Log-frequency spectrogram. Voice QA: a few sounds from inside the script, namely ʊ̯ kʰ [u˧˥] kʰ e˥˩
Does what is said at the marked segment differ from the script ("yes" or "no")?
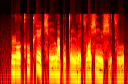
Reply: no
